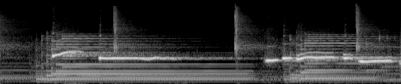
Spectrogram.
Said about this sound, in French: Et il aime beaucoup siffler, … aussi.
